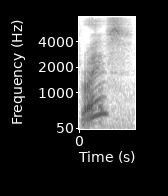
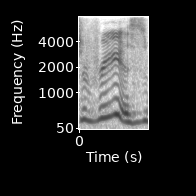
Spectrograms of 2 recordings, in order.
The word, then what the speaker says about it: Riaz: And last but certainly not least, Essie playing, I keep forgetting, Rias? It's Riaz, man.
